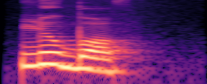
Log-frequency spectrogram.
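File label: "любов" Komi, female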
